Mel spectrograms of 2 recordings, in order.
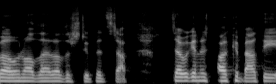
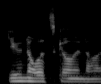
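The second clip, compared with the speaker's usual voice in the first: put-on much softer, hurt little-kid voice. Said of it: "She's like a five-year-old with a skin knee".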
